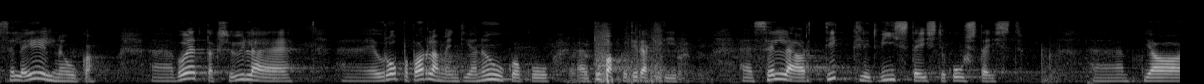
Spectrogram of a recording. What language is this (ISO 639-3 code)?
est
